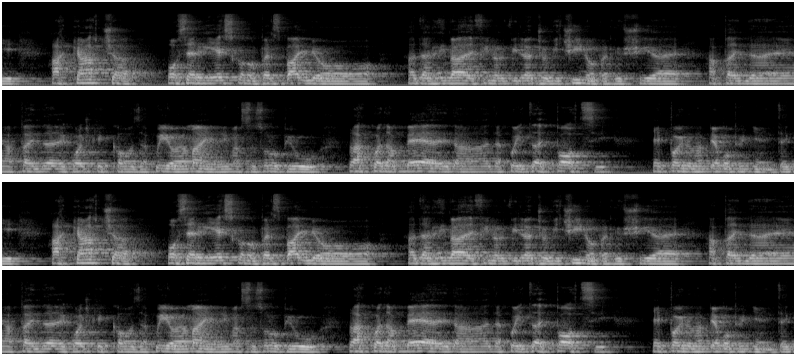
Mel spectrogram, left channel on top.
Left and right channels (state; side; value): noise; left; hum, 25 dB below the sound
